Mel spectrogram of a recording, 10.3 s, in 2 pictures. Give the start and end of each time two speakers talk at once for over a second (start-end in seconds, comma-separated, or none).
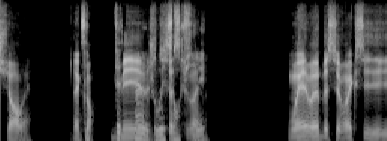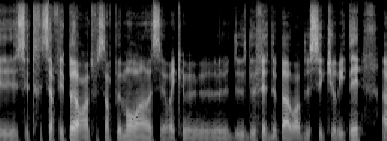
1.1-2.8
